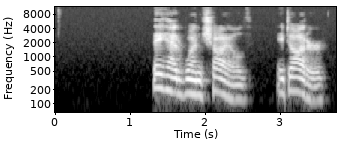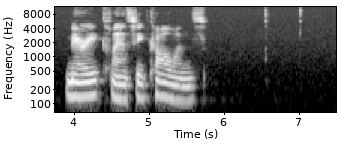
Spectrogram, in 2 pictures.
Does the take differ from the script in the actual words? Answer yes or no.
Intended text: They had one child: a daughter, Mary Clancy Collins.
no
